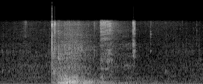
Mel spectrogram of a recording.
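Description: Door of a stripped Mazda RX2 shell being handled: a sudden clunk with rattle about half a second in, then two sharp clicks.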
